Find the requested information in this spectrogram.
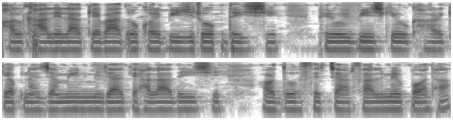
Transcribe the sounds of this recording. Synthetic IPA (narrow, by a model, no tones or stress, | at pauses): pʰəlkʰalelakebaːd̪oːkəɾbiːd͡ʒɾoːpd̪eit͡ʃʰi | pʰɪɾoibiːd͡ʒkeʊkʰaːɾkeəpnazəmiːnmẽd͡ʒakeɦəlad̪eit͡ʃʰi | ɔːɾd̪oːset͡ʃaːɾsaːlmẽpɔːd̪ʱa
